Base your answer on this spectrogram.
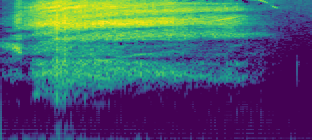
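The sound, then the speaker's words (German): A deep breath is drawn slowly in through the nose during a guided Christmas meditation. A single soft, airy inhale swells at the start, then thins out and fades. “Und du kannst einmal tief durch die Nase einatmen.”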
